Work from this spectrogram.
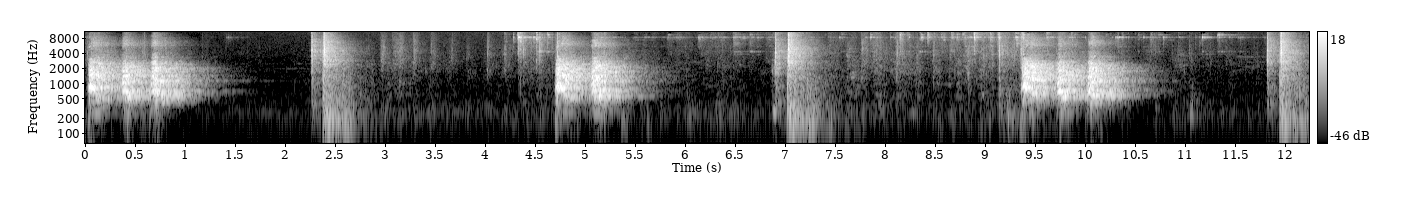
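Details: Pent-up Border Collie after three straight days of rain, letting out repeated loud barks, some in quick pairs and triplets, spaced by short silences, with tapping and clicking noises in between, indoors.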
